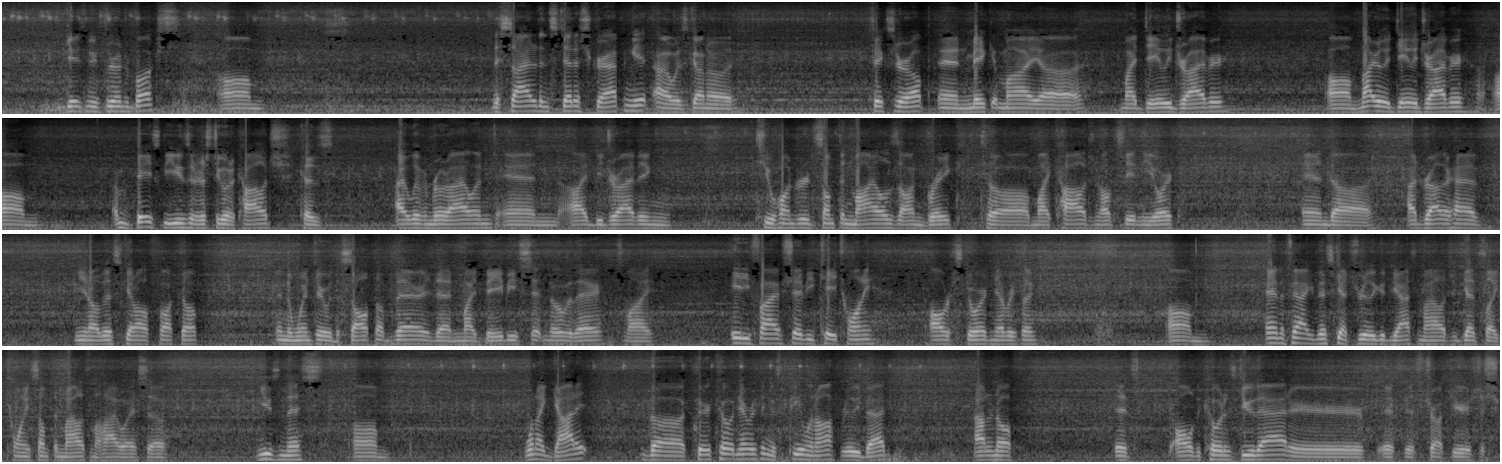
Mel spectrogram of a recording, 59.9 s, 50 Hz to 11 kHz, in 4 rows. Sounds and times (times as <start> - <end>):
Speech: 0.4 - 3.5, 4.9 - 7.4, 8.6 - 12.3, 13.2 - 15.4, 16.1 - 21.8, 22.5 - 26.8, 28.0 - 29.9, 30.7 - 32.0, 32.7 - 36.5, 37.2 - 40.4, 41.6 - 46.6, 47.5 - 48.9, 50.2 - 53.8, 54.6 - 55.2, 56.1 - 59.9.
